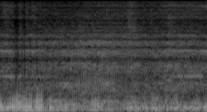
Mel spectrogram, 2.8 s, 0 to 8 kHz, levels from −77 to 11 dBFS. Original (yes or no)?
no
